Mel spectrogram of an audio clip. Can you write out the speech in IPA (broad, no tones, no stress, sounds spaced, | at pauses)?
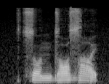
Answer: t͡s ɔ n d ɔ zˤ e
